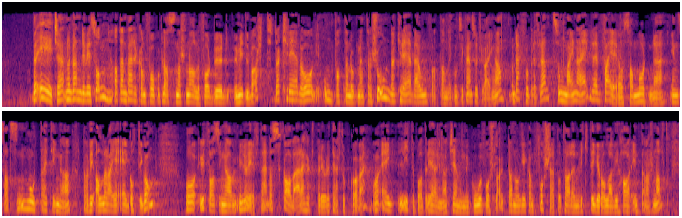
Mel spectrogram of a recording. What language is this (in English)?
Norwegian Nynorsk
